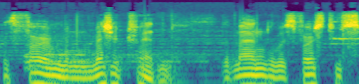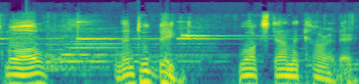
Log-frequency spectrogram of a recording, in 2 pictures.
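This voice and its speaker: A man's voice: sits low, measured pace, dull audio. A man narrating and announcing a 1940s radio show in a formal, ominous, scripted style. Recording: 1940s radio broadcast recording. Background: music.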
